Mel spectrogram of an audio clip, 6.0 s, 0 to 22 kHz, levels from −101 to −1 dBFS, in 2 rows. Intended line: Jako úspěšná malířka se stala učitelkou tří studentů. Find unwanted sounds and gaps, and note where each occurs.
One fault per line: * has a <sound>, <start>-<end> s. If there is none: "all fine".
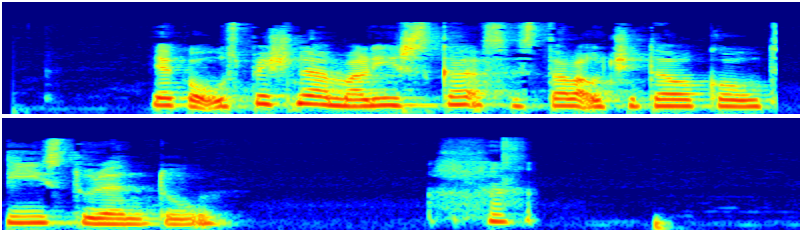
* has a dropout, 2.9-3.0 s
* has a laugh, 4.6-5.0 s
